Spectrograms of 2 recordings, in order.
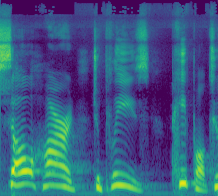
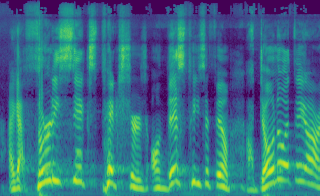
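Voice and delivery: mock exasperation; 6 semitones higher than usual. Acts out old-days film customer.

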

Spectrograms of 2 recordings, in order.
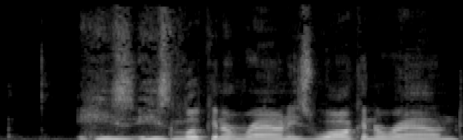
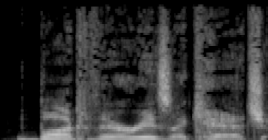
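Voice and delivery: Prickly Pete; 6 semitones lower than usual. Acted. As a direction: take your time, low piratical voice. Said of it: "he's a pirate".

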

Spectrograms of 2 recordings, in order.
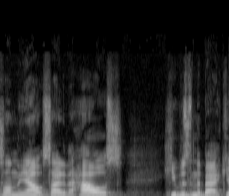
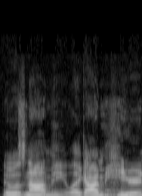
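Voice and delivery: usual speaking voice

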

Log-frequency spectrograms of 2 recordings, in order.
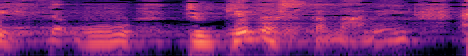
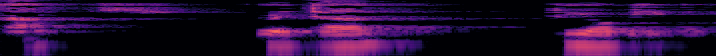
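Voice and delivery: hushed otherworldly voice; 8 semitones lower, 14 dB quieter than usual. Retold or imitated. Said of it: "this voice said".

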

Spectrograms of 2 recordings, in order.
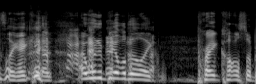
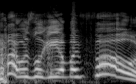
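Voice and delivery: shouting. Real, not acted. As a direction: yell it in defense. Shouted excuse.

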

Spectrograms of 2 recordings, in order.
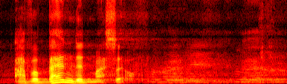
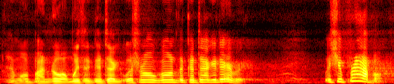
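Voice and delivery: normal talking voice

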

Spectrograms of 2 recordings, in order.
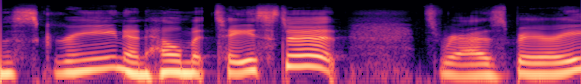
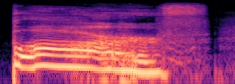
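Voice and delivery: barks his own name, higher; gruff announcement; 5 semitones higher, 4 dB louder than usual. Retold or imitated. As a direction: blurt the name out loud. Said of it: "he's gotta deliver it like that".

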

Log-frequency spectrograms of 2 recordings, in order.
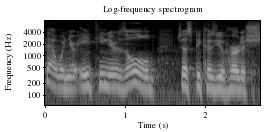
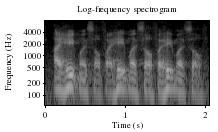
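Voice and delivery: softer, lower "I hate myself", weighed down on hate; a quieter, dejected admission; glum self-loathing; 4 semitones lower, 6 dB quieter than usual. Retold or imitated. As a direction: mutter it like the truth slipping out. The real inner voice answers.

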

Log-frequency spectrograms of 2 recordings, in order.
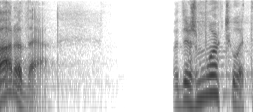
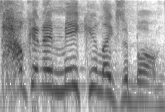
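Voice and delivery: higher, louder anguished plea; aching divine lament; God pleading; 7 semitones higher, 4 dB louder than usual. Acted. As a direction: voice it as a heartbroken God. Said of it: "He says".

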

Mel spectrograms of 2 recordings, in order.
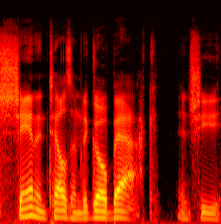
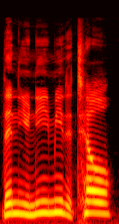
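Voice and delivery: higher-pitched indignant demand; Michael; 8 semitones higher than usual. Acted. Michael challenging Ana Lucia to explain, high-pitched indignation. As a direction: put on an exasperated, worked-up man. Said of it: "You're doing a great Michael right now".

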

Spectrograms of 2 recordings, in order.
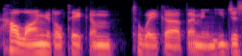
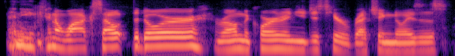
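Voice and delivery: ordinary talk, nothing marked

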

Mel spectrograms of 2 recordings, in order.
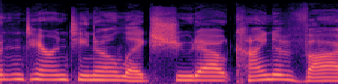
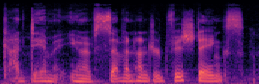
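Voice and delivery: muttered curse; 5 semitones lower, 9 dB quieter than usual. Retold or imitated. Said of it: "I'm like".

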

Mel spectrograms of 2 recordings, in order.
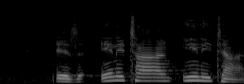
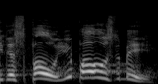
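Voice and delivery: supposed said in full, S U P sounded out, loud and high; stress on supposed; 8 semitones higher, 15 dB louder than usual. Shown as a demonstration. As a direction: punch every syllable of supposed, keep the su. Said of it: "you don't leave out the S U P".

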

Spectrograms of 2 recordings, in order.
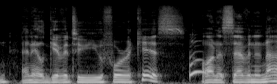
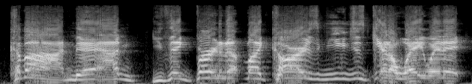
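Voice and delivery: high, loud shouted accusation; angry yelling; 11 dB louder than usual. Acted. Car owner outside accuses the man inside, angry shout. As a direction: holler the accusation from out in the street.

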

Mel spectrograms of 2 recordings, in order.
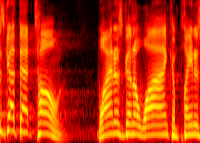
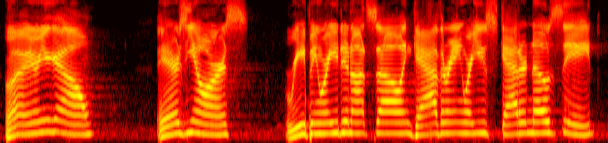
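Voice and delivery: blaming servant; 3 semitones higher than usual. Retold or imitated. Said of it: "Here's this guy blaming Jesus".

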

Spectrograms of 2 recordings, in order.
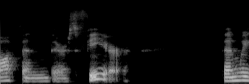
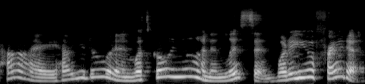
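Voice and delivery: tender coaxing; 8 semitones higher, 3 dB louder than usual. Retold or imitated. Greeting one's scared inner child.

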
